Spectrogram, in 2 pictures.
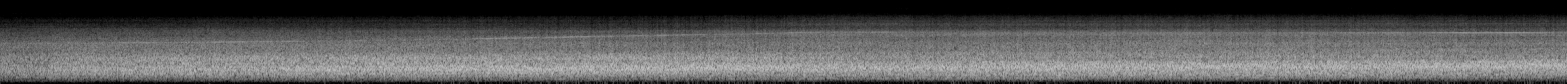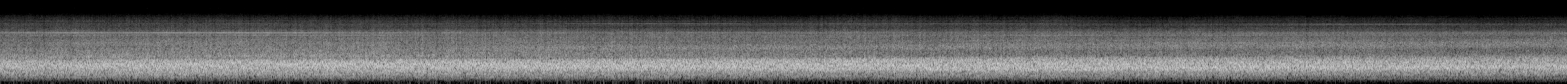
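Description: Boeing 737-800's CFM56-7B turbofan engines spooling up for the takeoff roll: a thin whine rises in pitch over the first several seconds and then holds steady above a loud, growing rush of jet noise.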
